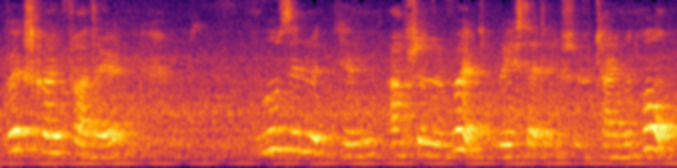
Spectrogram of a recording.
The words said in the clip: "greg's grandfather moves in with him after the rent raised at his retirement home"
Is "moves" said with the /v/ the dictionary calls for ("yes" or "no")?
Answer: no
